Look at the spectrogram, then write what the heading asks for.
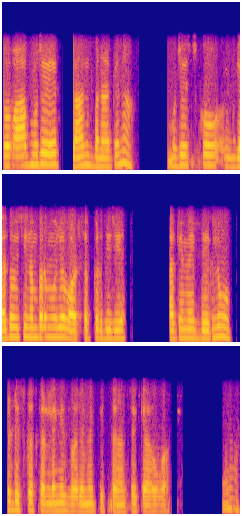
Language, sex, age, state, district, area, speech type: Urdu, male, 30-45, Delhi, Central Delhi, urban, conversation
